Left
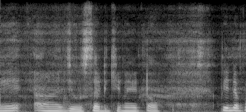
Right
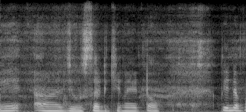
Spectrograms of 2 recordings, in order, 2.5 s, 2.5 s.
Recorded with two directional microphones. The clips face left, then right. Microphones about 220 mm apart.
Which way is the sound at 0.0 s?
30° left (ahead or behind).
